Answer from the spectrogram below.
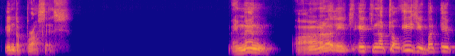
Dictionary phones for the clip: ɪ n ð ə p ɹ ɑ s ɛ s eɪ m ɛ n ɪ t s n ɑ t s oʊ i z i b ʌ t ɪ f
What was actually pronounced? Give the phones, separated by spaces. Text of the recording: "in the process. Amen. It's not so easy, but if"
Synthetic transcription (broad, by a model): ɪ n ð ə p ɹ ɑ s ɛ s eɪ m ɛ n ɪ t s n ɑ t s oʊ i z i b ʌ t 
